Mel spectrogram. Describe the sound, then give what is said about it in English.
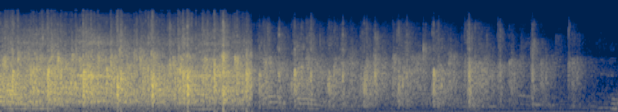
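An audience claps their hands unto the Lord in praise, a dense, loud burst of applause that gradually thins into scattered individual claps before fading out. “Man, oh, clap your hands unto the Lord.”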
